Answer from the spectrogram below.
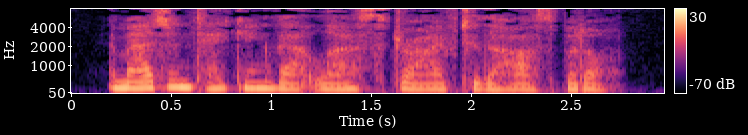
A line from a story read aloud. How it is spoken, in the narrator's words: I said quietly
